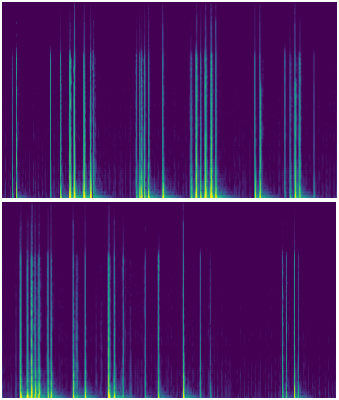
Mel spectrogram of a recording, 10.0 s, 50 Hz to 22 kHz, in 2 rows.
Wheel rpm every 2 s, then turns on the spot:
230, 230, 220, 200, 150.
none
